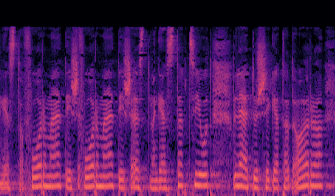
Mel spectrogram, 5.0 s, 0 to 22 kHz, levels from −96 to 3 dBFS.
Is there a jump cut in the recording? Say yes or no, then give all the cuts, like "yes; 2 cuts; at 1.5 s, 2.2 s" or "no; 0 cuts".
yes; 3 cuts; at 1.2 s, 2.7 s, 3.5 s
